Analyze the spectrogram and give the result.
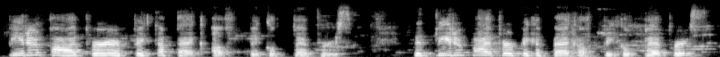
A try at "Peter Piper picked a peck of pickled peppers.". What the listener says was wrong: Excellent. Thank you.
